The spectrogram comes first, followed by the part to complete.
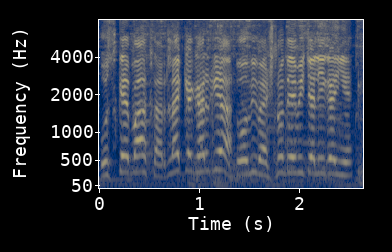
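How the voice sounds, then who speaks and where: A sly flirtatious village elder. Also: male voice, very high voice, brisk. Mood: coaxing. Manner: teasing, chatty. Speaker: older village man courting a widow. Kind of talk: Hindi film dub.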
